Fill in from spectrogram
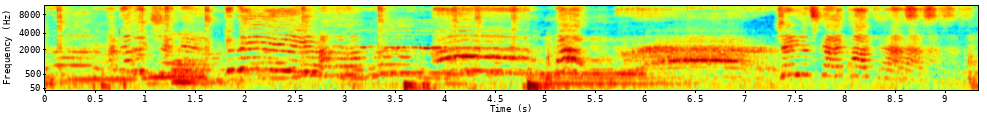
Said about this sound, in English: Hey, a chicken. Oh my god, a horse.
